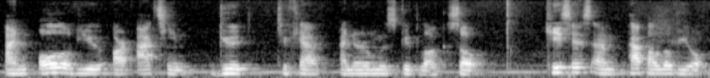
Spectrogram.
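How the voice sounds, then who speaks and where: A man's voice: medium pitch, fairly even intonation, normal speed. A male graduate giving a recorded congratulatory message, earnest and searching for words. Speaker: graduate sending a video message. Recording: echoey recording with faint hum, played in a hall.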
